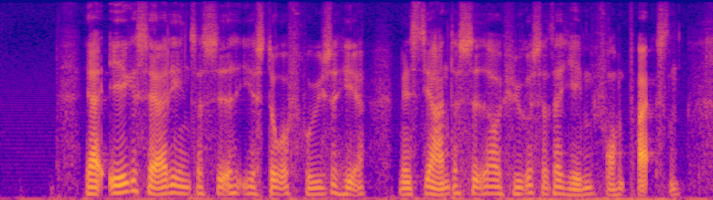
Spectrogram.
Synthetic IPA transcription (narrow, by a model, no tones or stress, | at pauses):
jɑ̈ɪæɐʔe̝ɡ̥əsæɐlie̝nd̥ʁɐse̝̰ːɐð̞ˠiæsd̥ɔ̰̽ːɒ̽fʁyːsəɦeɐ̰mensd̥iɑ̈nd̥ʁɐse̝ð̞̰ˠɐɒ̽hyɡ̥ɐsɑ̈ɪd̥æɐjeməfɒːhɒnpʰɑ̈ɪ̰sn̩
